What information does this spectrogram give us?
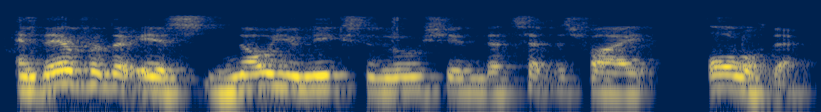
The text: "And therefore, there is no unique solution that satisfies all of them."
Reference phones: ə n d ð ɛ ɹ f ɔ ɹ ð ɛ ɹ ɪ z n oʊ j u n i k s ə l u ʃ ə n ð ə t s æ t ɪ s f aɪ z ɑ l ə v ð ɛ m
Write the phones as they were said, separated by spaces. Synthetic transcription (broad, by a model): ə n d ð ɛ ɹ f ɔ ɹ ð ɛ ɹ ɪ z n oʊ j u n i k s ə l u ʃ ə n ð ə t s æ t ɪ s f aɪ ɑ l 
